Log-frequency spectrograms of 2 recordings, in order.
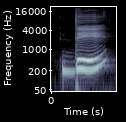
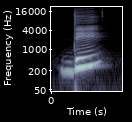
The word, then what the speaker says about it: dehors: writing as well, but you are very tempted to pronounce the H in this word, especially native English speakers. And this is how we spell this word. D-E-H-O-R-S. Encore une fois. D-E-H-O-R-S.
